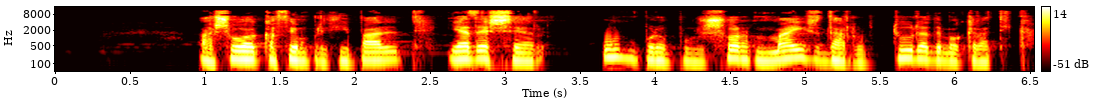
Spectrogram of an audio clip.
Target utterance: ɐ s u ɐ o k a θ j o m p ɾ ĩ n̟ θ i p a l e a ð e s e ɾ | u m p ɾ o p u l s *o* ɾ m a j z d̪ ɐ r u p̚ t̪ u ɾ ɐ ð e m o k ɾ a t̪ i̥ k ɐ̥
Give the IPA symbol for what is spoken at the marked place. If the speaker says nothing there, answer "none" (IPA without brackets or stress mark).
o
